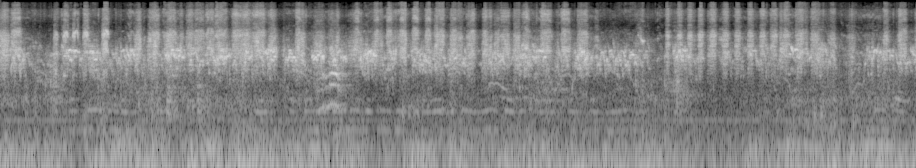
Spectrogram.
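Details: A colony of aviary budgerigars twitters and warbles without pause, shrill notes swelling and fading, with a few short breaks in the chorus.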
